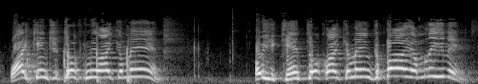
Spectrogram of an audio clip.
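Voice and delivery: acted frustrated man at his limit; super frustrated. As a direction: pitch climbing into an exasperated husband's complaint. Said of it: "He's getting super frustrated".

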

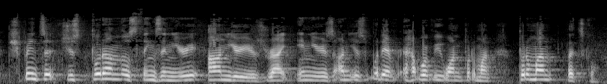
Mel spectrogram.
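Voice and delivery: fed up and loud, just wants to leave; losing his temper. Retold or imitated. Husband to wife running late, loud exasperated outburst. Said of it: "And he's already losing it".

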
